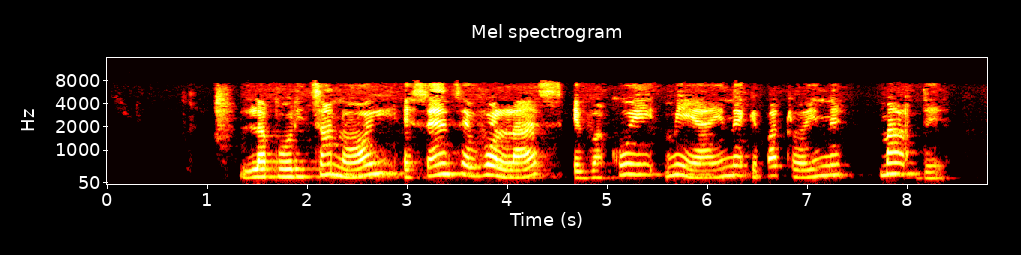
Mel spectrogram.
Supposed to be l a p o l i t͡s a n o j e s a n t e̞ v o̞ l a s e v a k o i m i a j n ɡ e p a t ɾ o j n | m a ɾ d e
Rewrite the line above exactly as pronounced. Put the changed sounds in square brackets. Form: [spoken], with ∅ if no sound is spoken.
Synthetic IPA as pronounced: l a p o l i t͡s a n o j e s [e] n [t͡s] e̞ v o̞ l a s e v a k [u] i m i a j n ɡ e p a t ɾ o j n | m a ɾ d e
